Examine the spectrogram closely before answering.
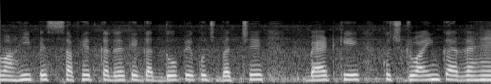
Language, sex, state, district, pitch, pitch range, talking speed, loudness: Hindi, female, Jharkhand, Deoghar, 215 Hz, 205-225 Hz, 195 wpm, -12 LUFS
